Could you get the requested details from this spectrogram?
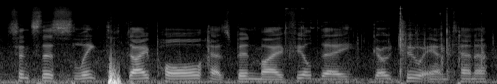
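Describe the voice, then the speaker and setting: With outdoor sounds in the background, an older American ham radio operator talks through explanations for his vlog. His medium-pitched voice is steady and slow with some vocal fry, and he comes across as hesitant and reflective.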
